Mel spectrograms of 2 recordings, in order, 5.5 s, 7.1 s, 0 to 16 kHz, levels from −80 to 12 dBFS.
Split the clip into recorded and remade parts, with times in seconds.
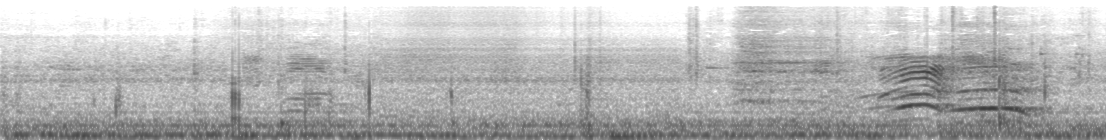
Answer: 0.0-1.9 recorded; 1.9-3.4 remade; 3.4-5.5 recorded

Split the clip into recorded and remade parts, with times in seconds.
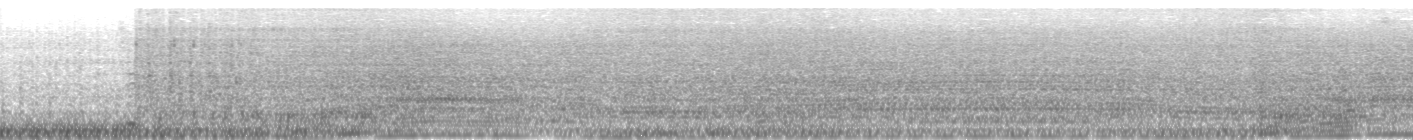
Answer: 0.0-7.1 recorded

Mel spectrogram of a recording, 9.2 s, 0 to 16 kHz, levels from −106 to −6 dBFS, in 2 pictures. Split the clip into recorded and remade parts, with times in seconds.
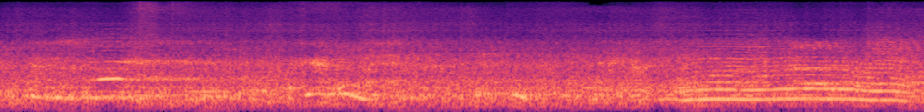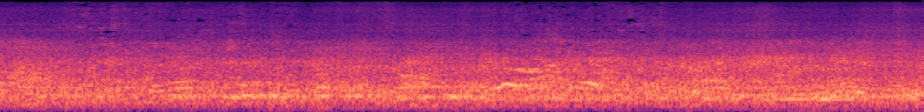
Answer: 0.0-5.0 remade; 5.0-6.2 recorded; 6.2-7.2 remade; 7.2-8.0 recorded; 8.0-9.2 remade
